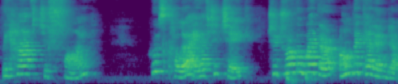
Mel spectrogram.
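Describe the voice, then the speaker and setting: A woman teacher talking slowly and patiently to young children, switching between French and English and asking exaggerated questions. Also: fairly high pitch. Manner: sings nursery songs. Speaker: kindergarten teacher. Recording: very echoey room, voice from a distance.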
